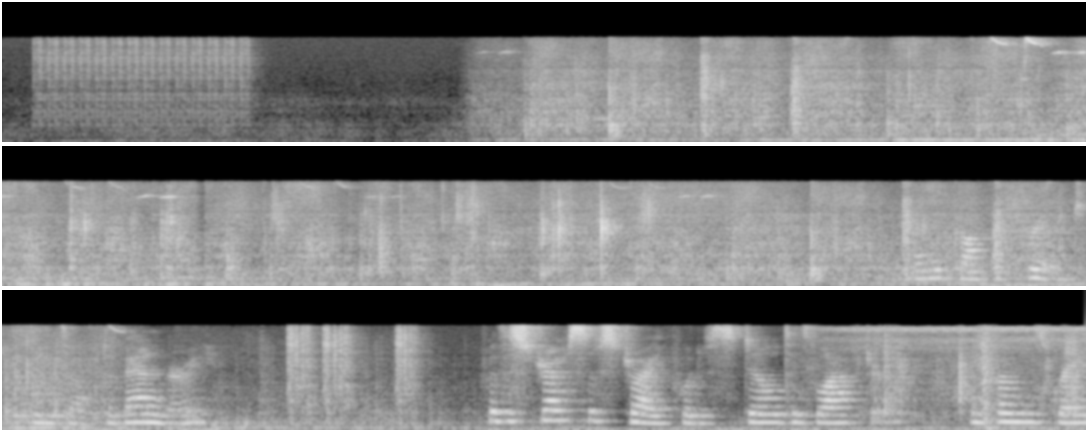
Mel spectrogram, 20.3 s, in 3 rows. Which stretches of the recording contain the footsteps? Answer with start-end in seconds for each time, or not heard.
2.9-14.3, 18.4-20.2.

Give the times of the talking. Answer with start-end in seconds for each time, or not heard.
12.4-14.9, 16.6-20.2.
